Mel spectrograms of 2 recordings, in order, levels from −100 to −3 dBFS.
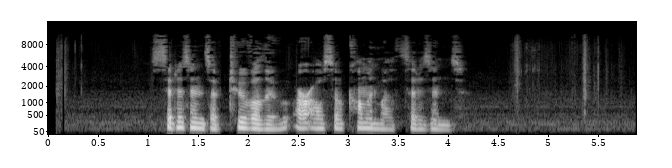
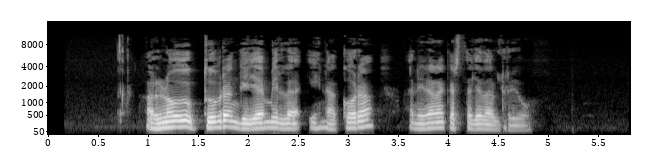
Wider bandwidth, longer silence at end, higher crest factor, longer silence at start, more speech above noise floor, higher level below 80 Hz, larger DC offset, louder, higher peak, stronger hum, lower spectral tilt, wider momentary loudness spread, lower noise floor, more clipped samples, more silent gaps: about the same, 11 kHz vs 11 kHz; second, 0.5 s vs 1.05 s; first, 24 dB vs 18 dB; first, 1.05 s vs 0.7 s; second, 36 dB vs 58 dB; about the same, -66 dBFS vs -64 dBFS; neither; second, -25 LUFS vs -19 LUFS; about the same, -4 dBFS vs -2 dBFS; neither; about the same, -7 dB/octave vs -7.5 dB/octave; second, 12 LU vs 18 LU; second, -61 dBFS vs -76 dBFS; neither; neither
